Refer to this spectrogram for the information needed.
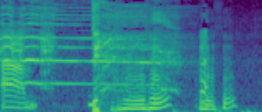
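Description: rooster crowing

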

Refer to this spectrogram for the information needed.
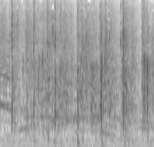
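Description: audience applause

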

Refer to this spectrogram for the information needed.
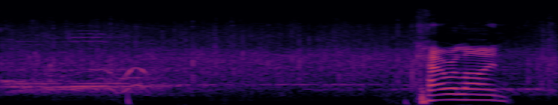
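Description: audience applause

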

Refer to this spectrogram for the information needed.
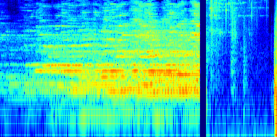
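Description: glass shattering

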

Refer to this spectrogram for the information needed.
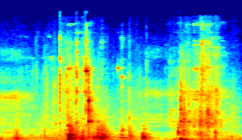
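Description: keys jangling

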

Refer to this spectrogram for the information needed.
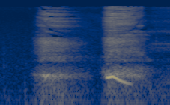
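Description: yawning

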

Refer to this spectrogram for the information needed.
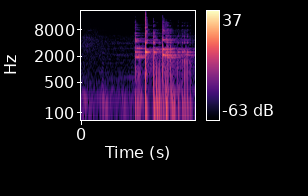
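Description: glass bottles clinking together

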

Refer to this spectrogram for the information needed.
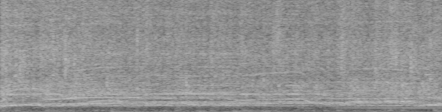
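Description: applause

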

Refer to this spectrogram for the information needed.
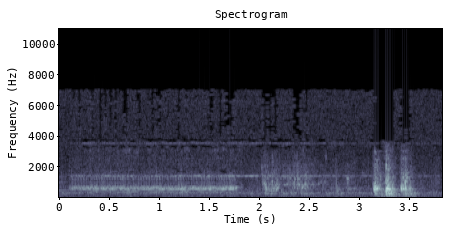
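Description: telephone ringing

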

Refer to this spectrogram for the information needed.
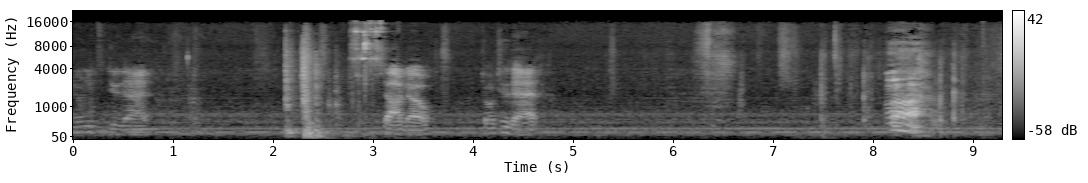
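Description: door being closed

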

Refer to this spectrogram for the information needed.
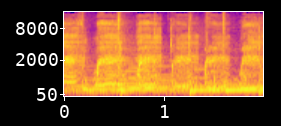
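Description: ducks quacking

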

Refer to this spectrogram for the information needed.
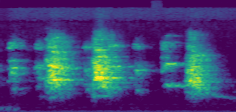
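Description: dog barking

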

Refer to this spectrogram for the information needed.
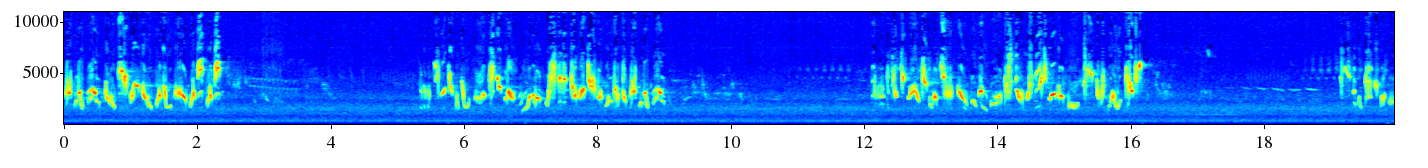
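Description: garden warbler song

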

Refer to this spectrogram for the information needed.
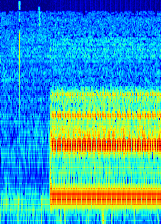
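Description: telephone ringing

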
